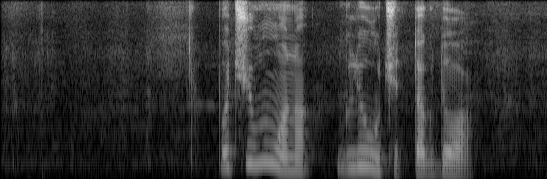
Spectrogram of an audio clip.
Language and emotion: Russian, sad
